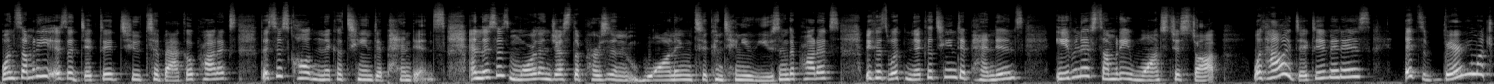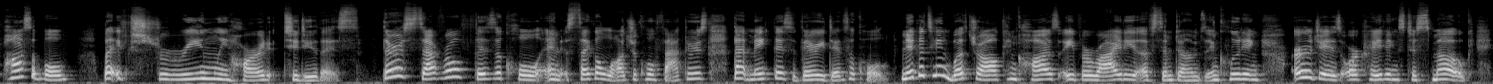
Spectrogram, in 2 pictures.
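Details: Adult woman narrating; normal speech.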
